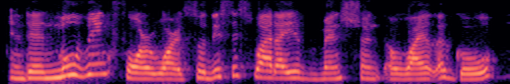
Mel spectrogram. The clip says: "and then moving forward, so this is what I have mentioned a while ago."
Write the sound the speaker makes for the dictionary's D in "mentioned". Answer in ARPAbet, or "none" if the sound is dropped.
D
